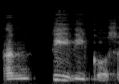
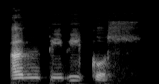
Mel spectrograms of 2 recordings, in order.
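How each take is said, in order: First: "Antídicos" with the accent on TÍ; corrected word stress. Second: "antidikos" slowly, stressed toward the end, on DI; stress on later syllable. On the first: Preacher correcting his Greek for listeners, stress moved to TÍ. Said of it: "con acento en la E". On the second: Preacher first reading the Greek word, stress misplaced late. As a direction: say "antidikos" slowly as anti-DI-kos. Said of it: "Antídicos en realidad, con acento". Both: Shown as a demonstration.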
